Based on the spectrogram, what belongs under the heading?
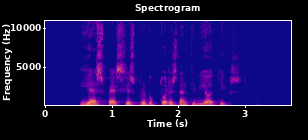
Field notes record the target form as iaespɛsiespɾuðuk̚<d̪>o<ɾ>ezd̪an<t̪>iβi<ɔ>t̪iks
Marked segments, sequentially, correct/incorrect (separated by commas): incorrect, correct, correct, correct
